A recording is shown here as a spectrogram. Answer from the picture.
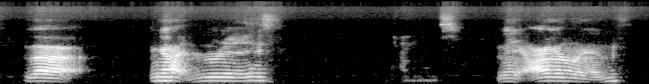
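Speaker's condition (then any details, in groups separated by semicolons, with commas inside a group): Cerebral palsy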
